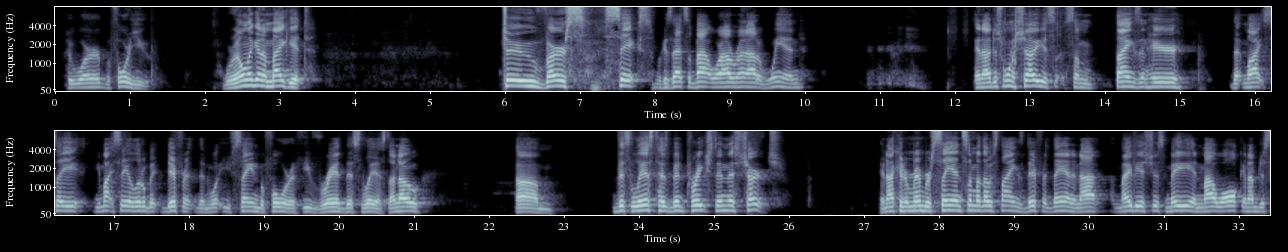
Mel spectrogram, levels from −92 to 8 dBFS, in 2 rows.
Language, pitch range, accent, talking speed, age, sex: English, 145-175 Hz, American, 160 wpm, 30-49, male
